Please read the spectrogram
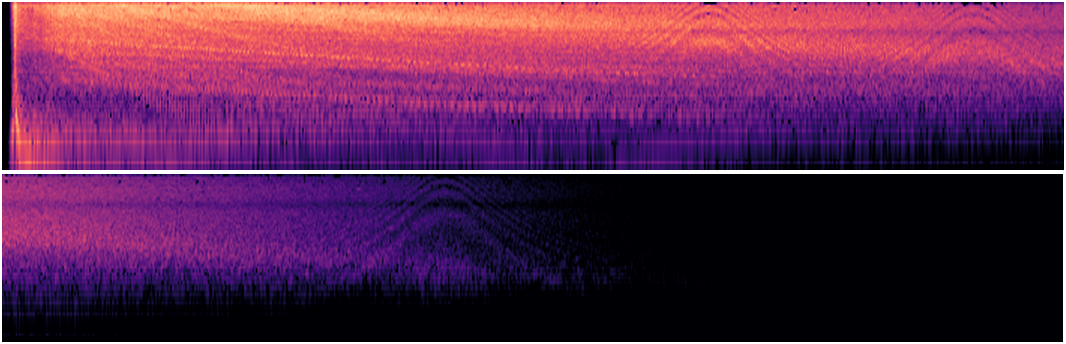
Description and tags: Boom Drop
Samples used - Vengeance FX (In layers [entirely my impact Design]) and mod my apology's for uploading this way too early a day.
Bomb, Boom, Crash, Fall, Landing, Metal, Morph, Morpher, Shot, Space, tink, Tool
